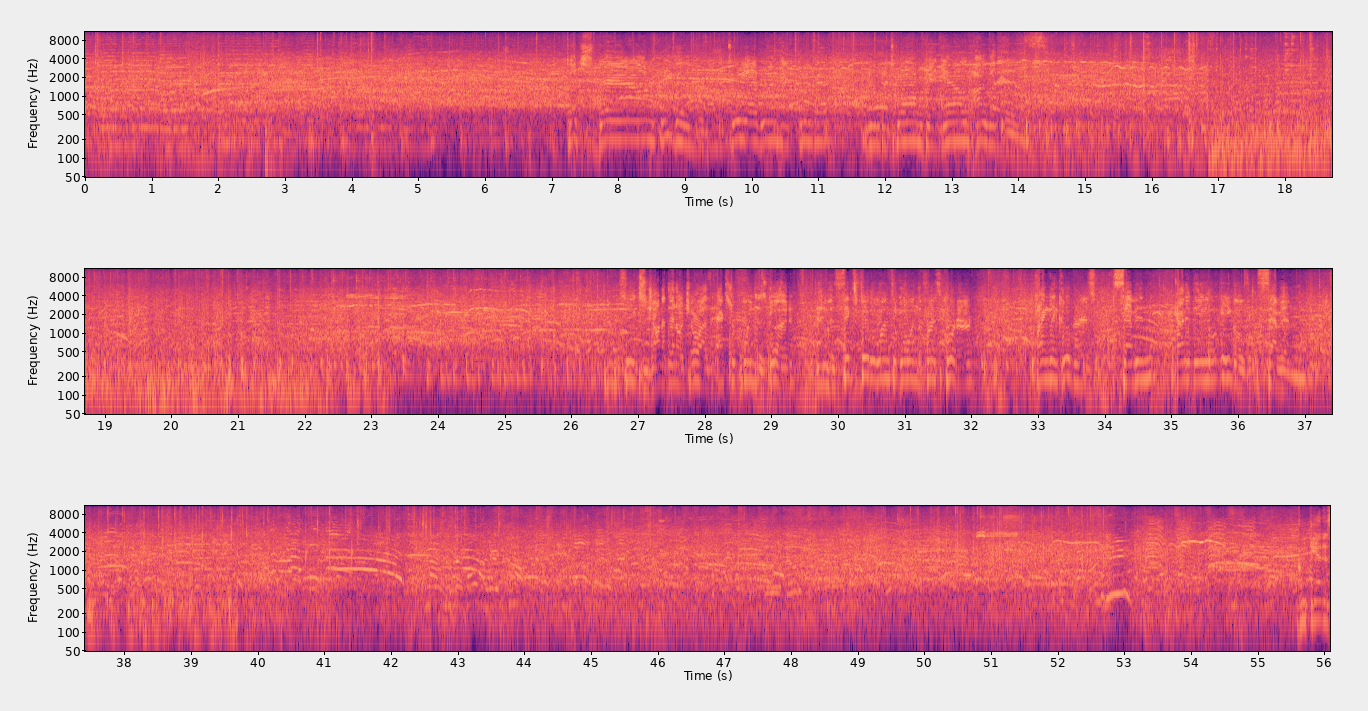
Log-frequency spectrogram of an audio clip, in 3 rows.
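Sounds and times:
music playing: 0:00.0 - 0:42.7
crowd talking and shouting: 0:00.0 - 0:56.0.

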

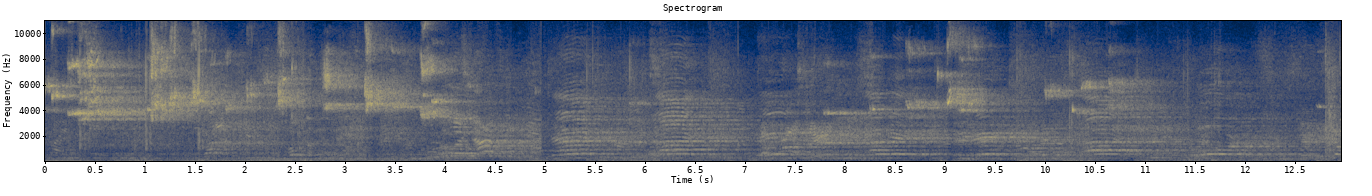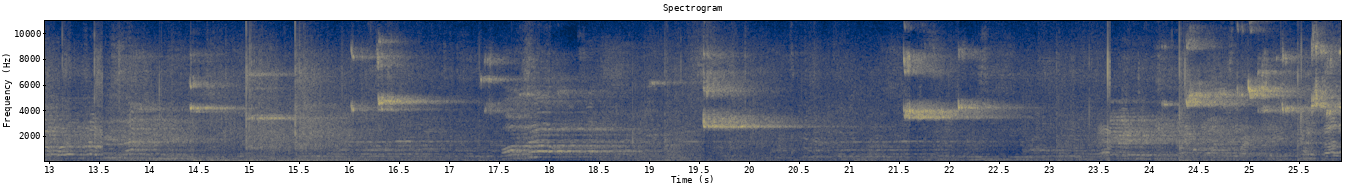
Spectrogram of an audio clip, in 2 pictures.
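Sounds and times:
sneakers squeaking: 0:00.0 - 0:06.2, 0:07.6 - 0:11.8, 0:12.7 - 0:13.3, 0:13.9 - 0:17.8, 0:18.5 - 0:20.5, 0:21.5 - 0:25.9.

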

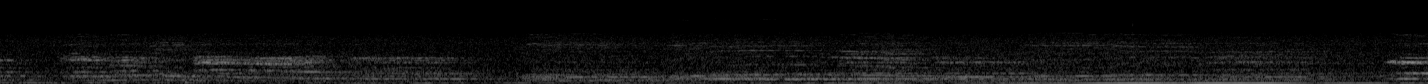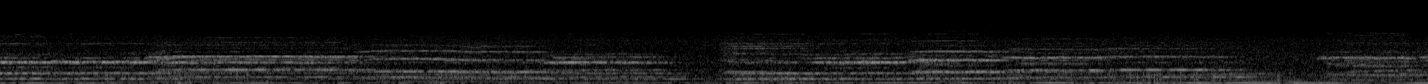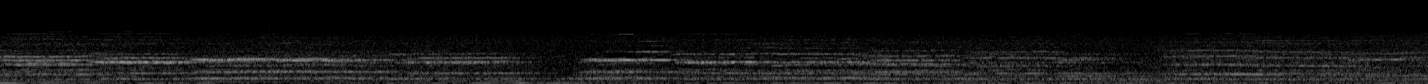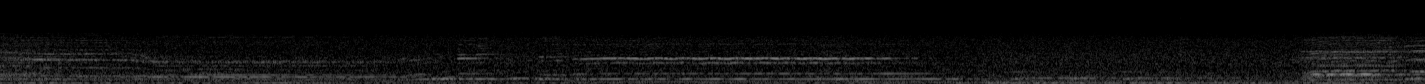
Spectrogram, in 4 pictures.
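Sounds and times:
choir chanting: 0:00.0 - 0:52.4, 0:55.8 - 0:57.0.

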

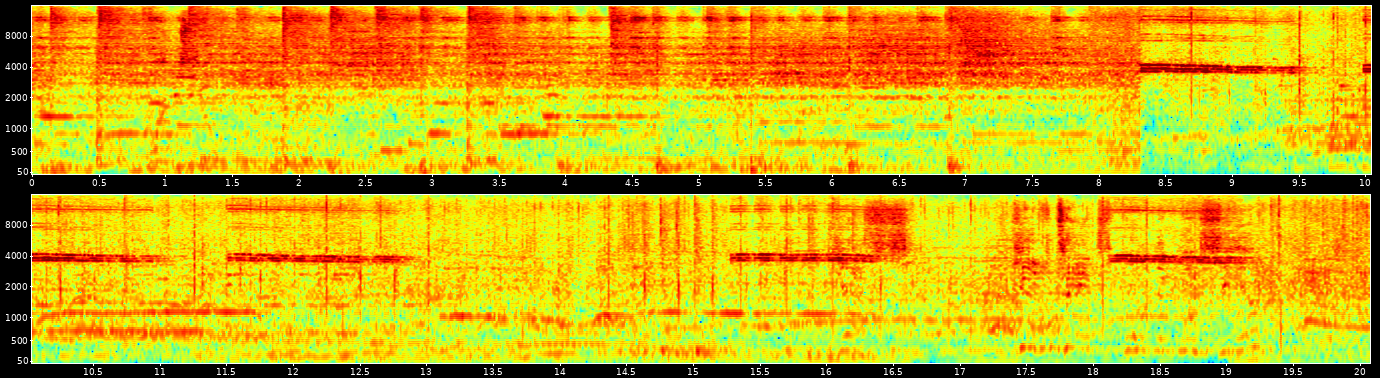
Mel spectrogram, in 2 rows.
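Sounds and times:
live band hip-hop jazz groove: 0:00.0 - 0:08.3.

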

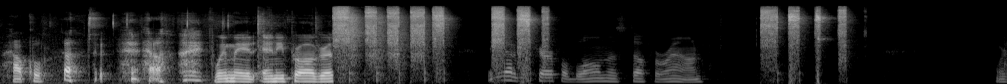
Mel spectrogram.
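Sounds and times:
compressed air blow gun blasts: 0:03.4 - 0:05.5, 0:07.6 - 0:08.7.

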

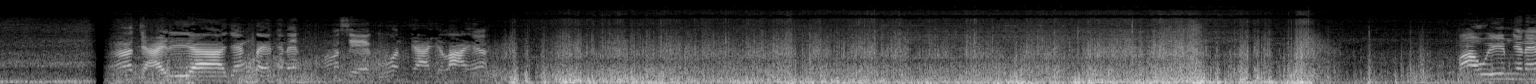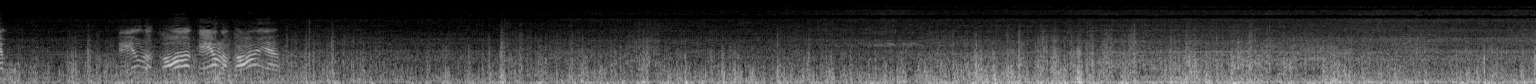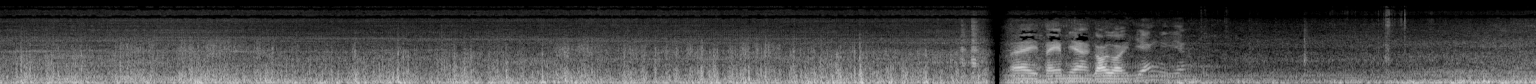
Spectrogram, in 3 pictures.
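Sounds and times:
road noise: 0:00.0 - 0:46.0
wind rushing over microphone: 0:00.0 - 0:46.0
motorcycle engine: 0:04.9 - 0:46.0.

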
